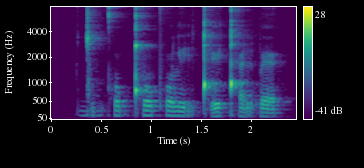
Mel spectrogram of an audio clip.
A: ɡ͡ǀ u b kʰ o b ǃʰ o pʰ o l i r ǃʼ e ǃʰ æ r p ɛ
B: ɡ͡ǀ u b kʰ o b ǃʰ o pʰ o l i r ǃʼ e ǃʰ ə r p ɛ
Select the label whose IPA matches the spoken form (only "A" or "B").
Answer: A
